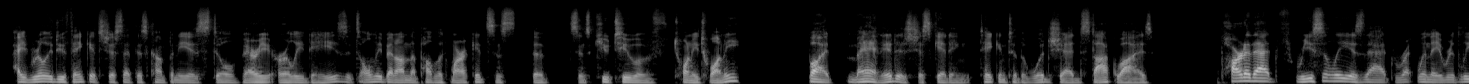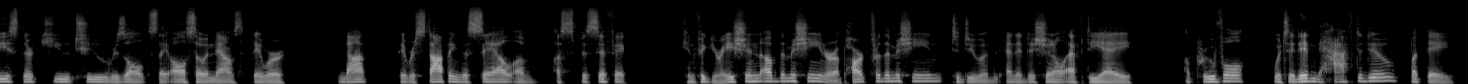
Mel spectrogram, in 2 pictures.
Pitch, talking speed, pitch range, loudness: 105 Hz, 190 wpm, 95-120 Hz, -30 LUFS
